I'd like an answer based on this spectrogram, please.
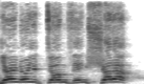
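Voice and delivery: loud, shrill, very high-pitched shouting. While cooking for viewers, yelling at the smoke detector. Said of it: "I had to yell at my uh".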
